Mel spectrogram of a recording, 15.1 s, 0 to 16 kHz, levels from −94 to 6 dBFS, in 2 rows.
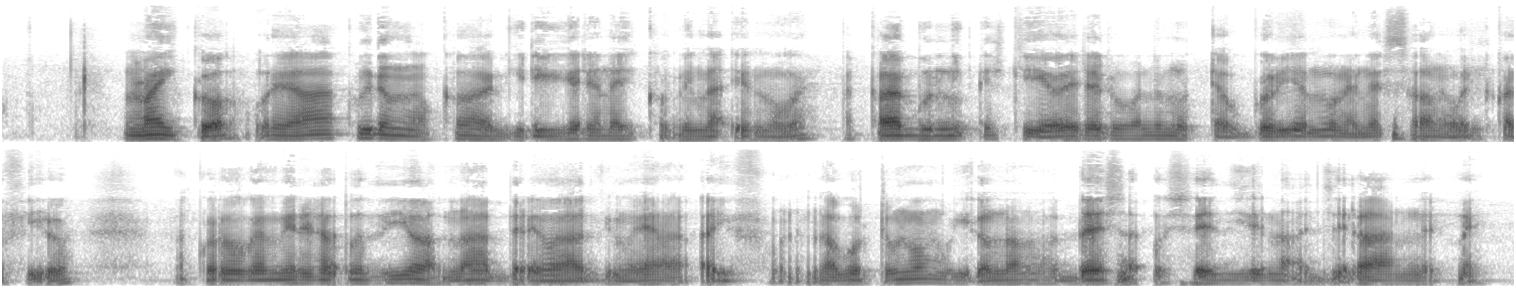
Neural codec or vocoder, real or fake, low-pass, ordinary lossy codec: codec, 32 kHz, 1.9 kbps, SNAC; fake; 14.4 kHz; MP3, 64 kbps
